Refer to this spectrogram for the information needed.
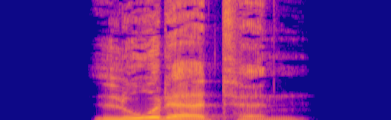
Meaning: inflection of lodern: 1. first/third-person plural preterite 2. first/third-person plural subjunctive II
- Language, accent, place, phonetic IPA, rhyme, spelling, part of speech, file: German, Germany, Berlin, [ˈloːdɐtn̩], -oːdɐtn̩, loderten, verb, De-loderten.ogg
